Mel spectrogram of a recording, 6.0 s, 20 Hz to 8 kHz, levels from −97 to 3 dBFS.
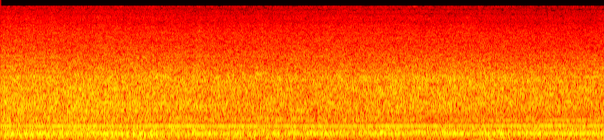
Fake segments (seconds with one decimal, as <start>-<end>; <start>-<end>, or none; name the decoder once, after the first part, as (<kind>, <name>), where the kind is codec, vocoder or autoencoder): none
